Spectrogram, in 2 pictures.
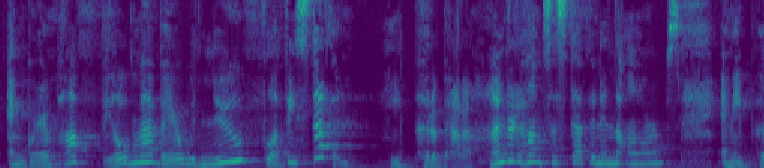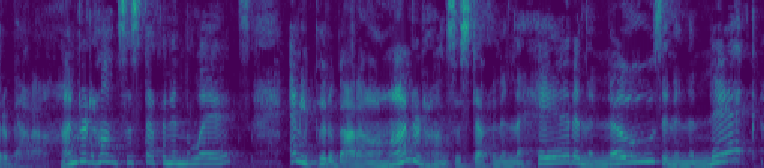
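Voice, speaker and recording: Kindergarten teacher type: woman, very lively pitch, expressive storybook reading with chatty asides. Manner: expressive, speaking to young children. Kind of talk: animated storybook read-aloud with casual asides.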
